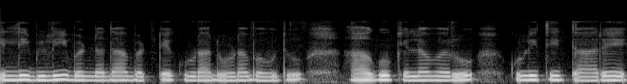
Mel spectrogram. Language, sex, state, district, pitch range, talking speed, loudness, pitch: Kannada, female, Karnataka, Raichur, 180-205 Hz, 50 wpm, -14 LUFS, 190 Hz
